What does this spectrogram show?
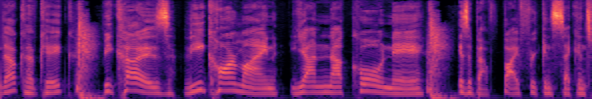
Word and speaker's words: Iannaccone: I guess we're going to find out, Cupcake, because the Carmine Yanakone is about five freaking seconds from calling in right now.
